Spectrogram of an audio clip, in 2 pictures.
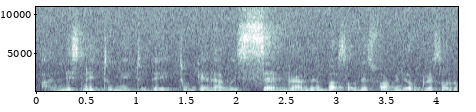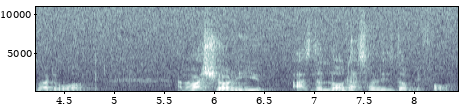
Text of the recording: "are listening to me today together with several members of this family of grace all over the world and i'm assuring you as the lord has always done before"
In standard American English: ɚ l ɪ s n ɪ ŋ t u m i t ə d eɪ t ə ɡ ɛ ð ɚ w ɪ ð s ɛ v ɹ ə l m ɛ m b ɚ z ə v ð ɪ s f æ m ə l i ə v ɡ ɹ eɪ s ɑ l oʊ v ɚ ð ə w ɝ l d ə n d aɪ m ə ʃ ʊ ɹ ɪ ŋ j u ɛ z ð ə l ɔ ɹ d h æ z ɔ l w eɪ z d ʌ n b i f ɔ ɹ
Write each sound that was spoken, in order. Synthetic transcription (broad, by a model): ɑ l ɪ s n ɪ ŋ t u m i t ə d eɪ t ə ɡ ɛ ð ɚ w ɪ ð s ɛ v ɹ ə l m ɛ m b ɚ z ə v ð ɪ s f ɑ m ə l i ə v ɡ ɹ eɪ s ɑ l oʊ v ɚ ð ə w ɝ l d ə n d aɪ m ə ʃ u ɹ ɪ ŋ j u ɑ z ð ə l ɔ d h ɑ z ɔ l w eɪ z d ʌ n b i f ɔ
